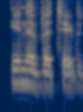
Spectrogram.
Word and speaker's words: innovative: Uh innovative you would say. Oh. Uh, innovate. Innovative. Innovative. Innovative technologies. Yeah. In innovative. Yeah. Emphasis on the first syllable.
